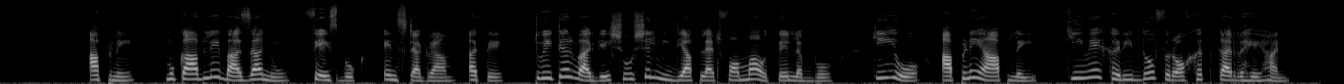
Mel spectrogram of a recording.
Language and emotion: Punjabi, neutral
